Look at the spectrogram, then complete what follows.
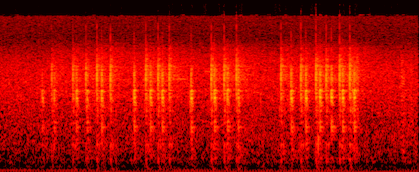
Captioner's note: machine clicking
